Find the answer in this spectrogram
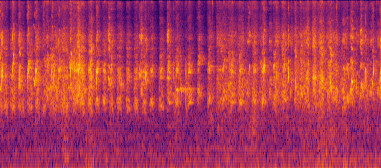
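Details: Indoor canary song at home, a sustained rapid rattle of high chirps and buzzy trill phrases carrying on steadily for several seconds.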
